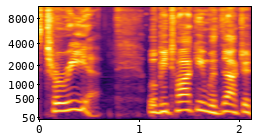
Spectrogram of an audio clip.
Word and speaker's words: Terje: and you've all been challenging me to pronounce his first name, but it's not as hard as it looks, actually. It's Terje.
